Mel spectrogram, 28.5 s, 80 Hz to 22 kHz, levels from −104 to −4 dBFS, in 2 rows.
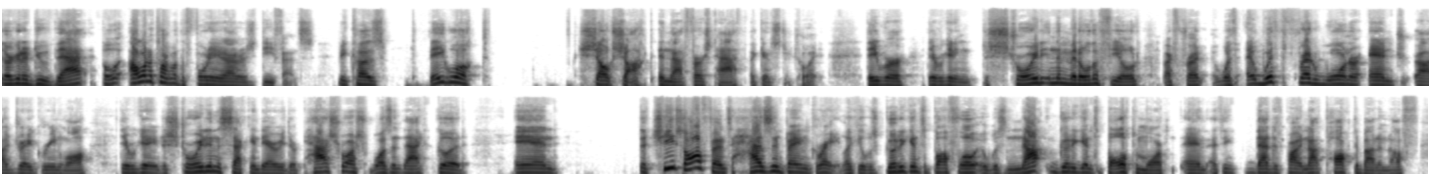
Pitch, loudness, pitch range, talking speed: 140 Hz, -20 LUFS, 125-160 Hz, 185 wpm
